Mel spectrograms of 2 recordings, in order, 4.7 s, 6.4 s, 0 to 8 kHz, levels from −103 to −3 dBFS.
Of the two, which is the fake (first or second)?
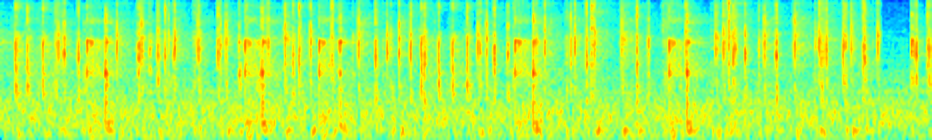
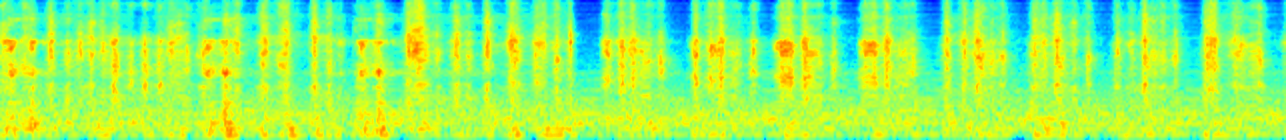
second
